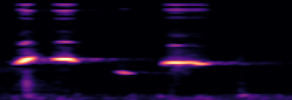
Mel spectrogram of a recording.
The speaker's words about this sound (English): Oh, I came as fast as I could. I thought you were whistling for me.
